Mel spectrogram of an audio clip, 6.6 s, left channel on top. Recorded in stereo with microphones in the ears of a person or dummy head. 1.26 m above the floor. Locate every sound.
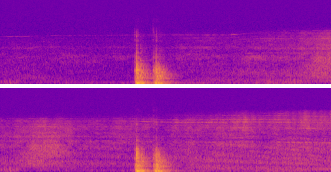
2.7 s knocking: 10° left (ahead or behind), 1.5 m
